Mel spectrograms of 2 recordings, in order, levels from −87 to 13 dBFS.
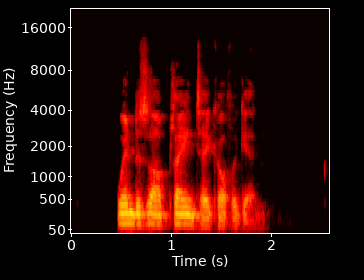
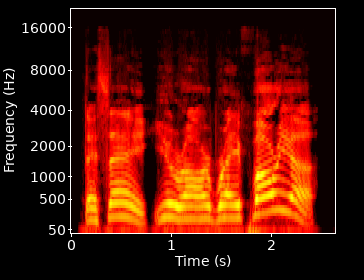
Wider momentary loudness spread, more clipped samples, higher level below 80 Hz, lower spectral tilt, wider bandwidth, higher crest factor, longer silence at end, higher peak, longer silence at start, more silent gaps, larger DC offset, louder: first, 14 LU vs 8 LU; neither; second, -68 dBFS vs -48 dBFS; first, -6.5 dB/octave vs -5 dB/octave; about the same, 13 kHz vs 12 kHz; about the same, 18 dB vs 18 dB; first, 0.75 s vs 0.25 s; second, -12 dBFS vs 0 dBFS; first, 0.45 s vs 0.15 s; neither; neither; second, -27 LUFS vs -19 LUFS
